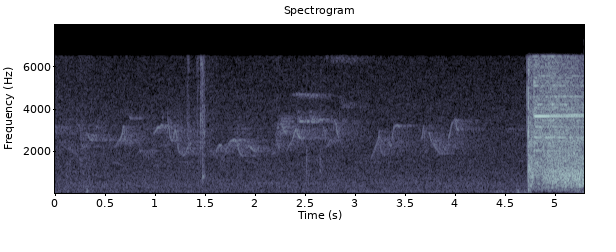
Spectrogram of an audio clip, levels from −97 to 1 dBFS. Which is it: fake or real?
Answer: real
